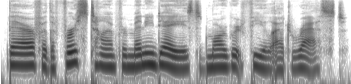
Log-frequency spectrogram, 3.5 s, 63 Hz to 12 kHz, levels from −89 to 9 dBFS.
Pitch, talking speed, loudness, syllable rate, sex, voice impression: 185 Hz, 220 wpm, -17 LUFS, 5.1 syllables/s, female, feminine, adult-like, slightly intellectual, calm, sweet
